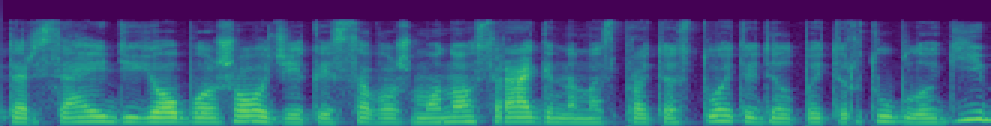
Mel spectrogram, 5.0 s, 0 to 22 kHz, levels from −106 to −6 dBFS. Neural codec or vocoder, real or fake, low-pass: vocoder, 48 kHz, 128 mel bands, Vocos; fake; 10.8 kHz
